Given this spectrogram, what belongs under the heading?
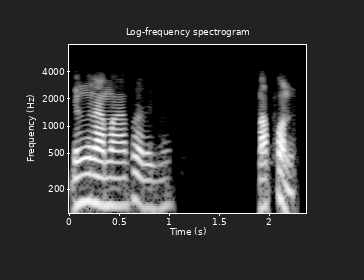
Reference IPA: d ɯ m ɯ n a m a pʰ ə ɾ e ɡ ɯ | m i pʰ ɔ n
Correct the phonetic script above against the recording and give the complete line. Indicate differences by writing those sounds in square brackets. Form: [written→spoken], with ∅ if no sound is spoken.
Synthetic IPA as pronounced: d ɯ [m→ŋ] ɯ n a m a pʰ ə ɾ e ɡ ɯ | m [i→a] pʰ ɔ n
